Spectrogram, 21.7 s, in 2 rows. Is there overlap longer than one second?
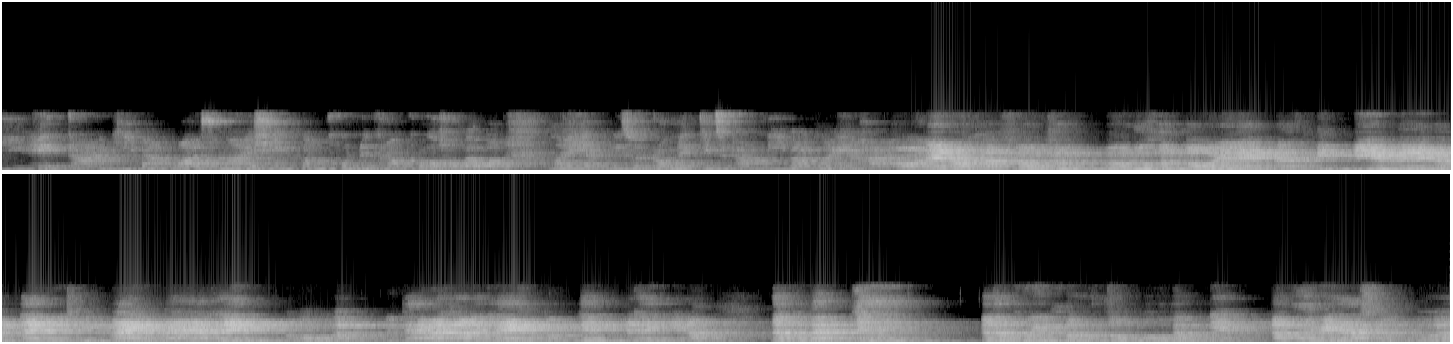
No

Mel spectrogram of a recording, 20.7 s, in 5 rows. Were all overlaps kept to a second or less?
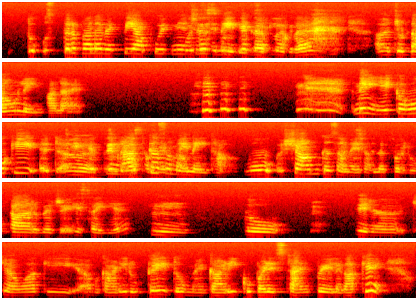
No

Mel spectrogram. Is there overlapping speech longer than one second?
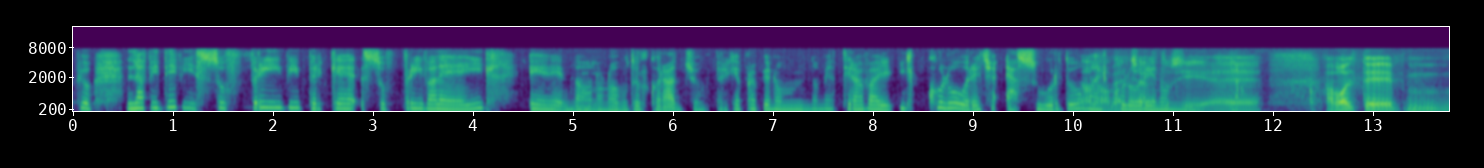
Yes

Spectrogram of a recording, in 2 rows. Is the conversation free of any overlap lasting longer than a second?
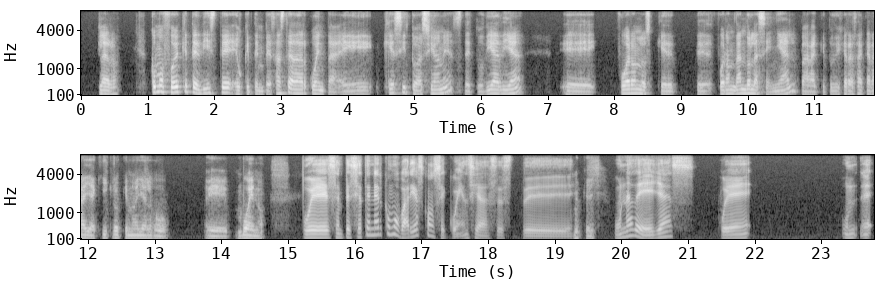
Yes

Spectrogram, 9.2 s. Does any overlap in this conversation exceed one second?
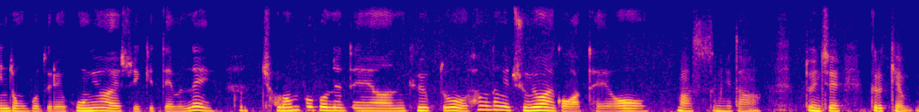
No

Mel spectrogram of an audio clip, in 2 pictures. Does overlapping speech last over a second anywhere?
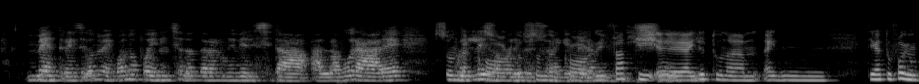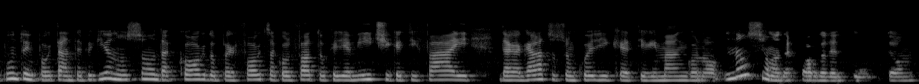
Yes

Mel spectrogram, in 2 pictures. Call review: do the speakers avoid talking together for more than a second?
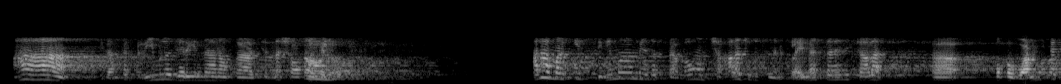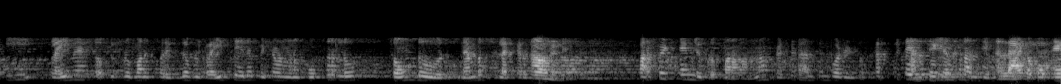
Yes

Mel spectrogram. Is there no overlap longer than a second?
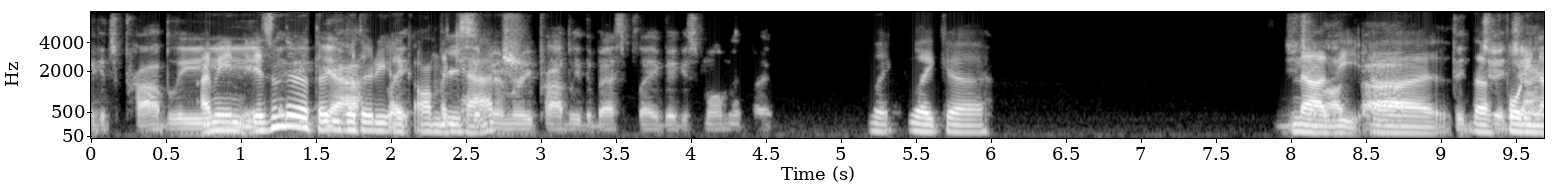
No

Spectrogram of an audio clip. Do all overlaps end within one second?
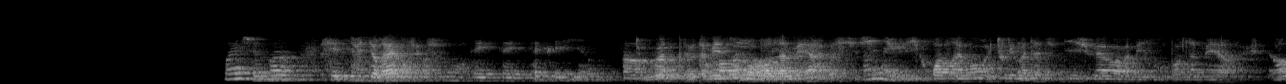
No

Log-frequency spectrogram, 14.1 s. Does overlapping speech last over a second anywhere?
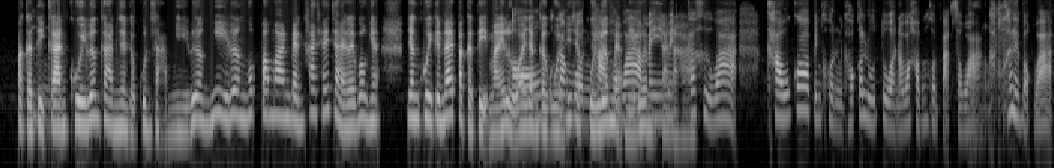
Yes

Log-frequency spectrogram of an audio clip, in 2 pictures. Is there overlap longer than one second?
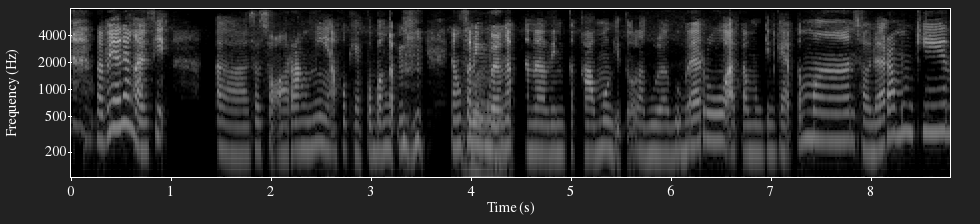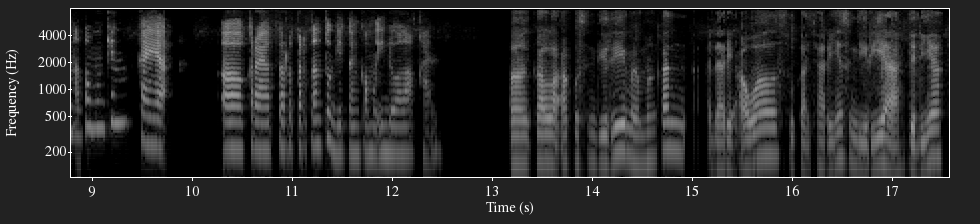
No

